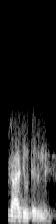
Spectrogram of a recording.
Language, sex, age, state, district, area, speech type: Hindi, male, 18-30, Madhya Pradesh, Bhopal, urban, conversation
